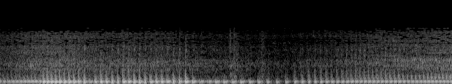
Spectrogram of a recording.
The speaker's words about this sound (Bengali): চটপট রেডি হয়ে অয়নের বাইকের পিছনে সিটে চেপে বেরিয়ে পড়লাম।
